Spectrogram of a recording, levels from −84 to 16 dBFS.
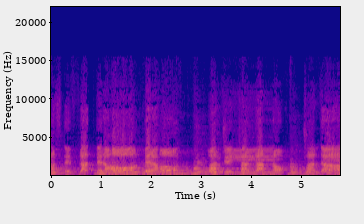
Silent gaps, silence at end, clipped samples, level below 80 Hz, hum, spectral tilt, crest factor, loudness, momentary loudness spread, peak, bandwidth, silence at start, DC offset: none; 0 s; under 0.1%; -50 dBFS; none; -3.5 dB/octave; 16 dB; -25 LUFS; 9 LU; -8 dBFS; 15.5 kHz; 0 s; under 0.1%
